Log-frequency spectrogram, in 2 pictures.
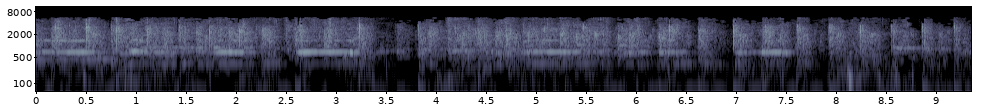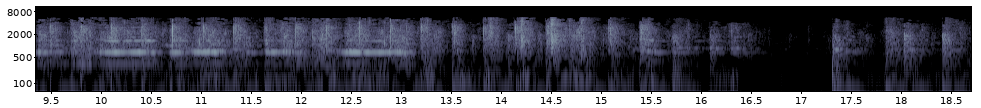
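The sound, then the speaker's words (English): A crowd standing to its feet claps hands in praise to the Lord, a steady rapid patter of many hands, with voices underneath. The clapping continues for most of the time, then breaks off near the end. “I wonder if we could stand to our feet and begin to clap our hands and give praise to the Lord, for he is worthy.”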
